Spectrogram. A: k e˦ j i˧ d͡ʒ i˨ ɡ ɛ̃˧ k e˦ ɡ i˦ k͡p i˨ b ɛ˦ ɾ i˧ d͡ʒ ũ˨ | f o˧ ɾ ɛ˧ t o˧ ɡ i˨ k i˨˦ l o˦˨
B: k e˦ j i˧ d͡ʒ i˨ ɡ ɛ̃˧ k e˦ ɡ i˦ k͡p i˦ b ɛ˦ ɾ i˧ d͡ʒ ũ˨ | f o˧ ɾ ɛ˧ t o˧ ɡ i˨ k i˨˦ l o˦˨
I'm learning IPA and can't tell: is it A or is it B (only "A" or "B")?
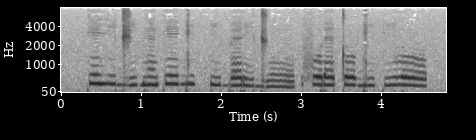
B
